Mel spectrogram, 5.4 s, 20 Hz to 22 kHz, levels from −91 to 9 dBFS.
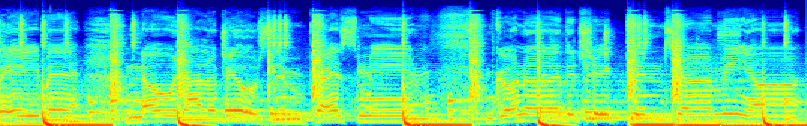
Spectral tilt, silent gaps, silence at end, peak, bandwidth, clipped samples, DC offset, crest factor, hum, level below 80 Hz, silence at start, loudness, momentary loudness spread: -4.5 dB/octave; none; 0 s; 0 dBFS; 16.5 kHz; under 0.1%; under 0.1%; 12 dB; none; -14 dBFS; 0 s; -15 LUFS; 4 LU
